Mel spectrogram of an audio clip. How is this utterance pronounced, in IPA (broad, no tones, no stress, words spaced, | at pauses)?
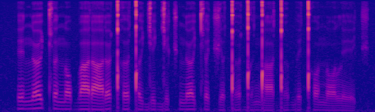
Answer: enœ cʰənɔba ɾa ɾœǃʰə ǃəɟeɟet͡ʃ nœɐ̯cʰət͡ʃə ɡ͡ǃœɡ͡ǃəŋ͡ǃa ɡ͡ǃœbeǃʰɔnɔ let͡ʃ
